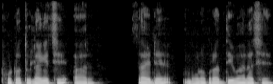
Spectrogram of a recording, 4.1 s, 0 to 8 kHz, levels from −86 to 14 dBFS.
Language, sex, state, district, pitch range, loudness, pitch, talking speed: Bengali, male, West Bengal, Malda, 130-140 Hz, -14 LUFS, 135 Hz, 130 wpm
